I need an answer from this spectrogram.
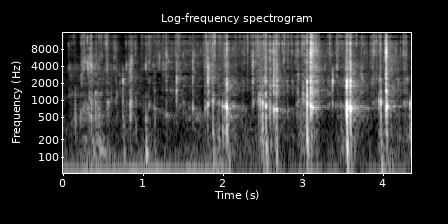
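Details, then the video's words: Oliang the Pit Bull chewing a raw ostrich paw indoors: soft wet mouthing sounds that build into sharper crunches and clicks toward the end, about two per second. "Oliang the Pit Bull 1st time eats Raw Ostrich PAW [ASMR] BARF | MUKBANG 動物の咀嚼音 | 犬が生の肉を食べる"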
